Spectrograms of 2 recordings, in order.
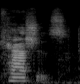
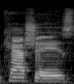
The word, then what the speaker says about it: caches: And the last thing I want to go over is caches. Now, some people call them caches. That's not how it's pronounced. It's caches.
